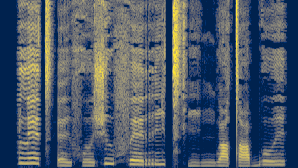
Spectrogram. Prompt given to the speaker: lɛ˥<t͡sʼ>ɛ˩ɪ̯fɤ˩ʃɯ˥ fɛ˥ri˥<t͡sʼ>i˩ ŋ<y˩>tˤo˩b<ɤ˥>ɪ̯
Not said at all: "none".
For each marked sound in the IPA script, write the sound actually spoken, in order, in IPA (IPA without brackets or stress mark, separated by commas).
t͡sʼ, t͡sʼ, u˩, o˥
